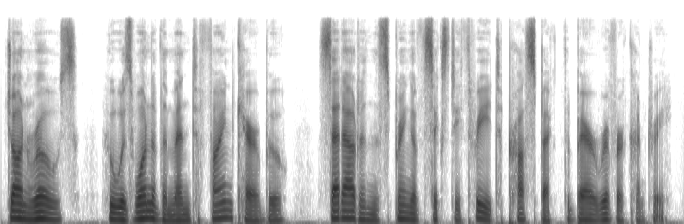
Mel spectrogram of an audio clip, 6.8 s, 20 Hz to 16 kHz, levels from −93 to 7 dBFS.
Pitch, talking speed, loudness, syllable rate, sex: 100 Hz, 220 wpm, -19 LUFS, 5.3 syllables/s, male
